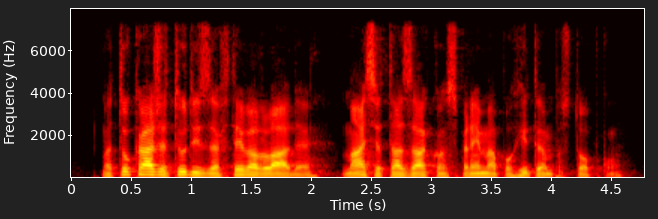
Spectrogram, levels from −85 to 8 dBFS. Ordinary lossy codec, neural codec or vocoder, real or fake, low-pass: none; codec, 24 kHz, 0.9 kbps, WavTokenizer, medium speech release version 1; fake; 7.2 kHz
